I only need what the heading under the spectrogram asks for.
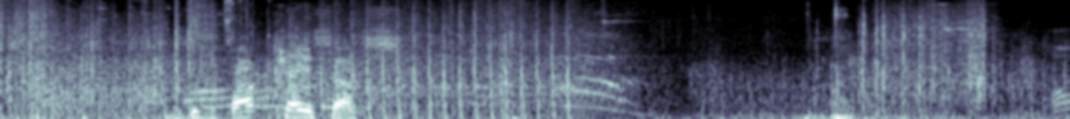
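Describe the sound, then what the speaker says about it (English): Gunfire in a multiplayer shooter video game, with dense rapid bursts of automatic fire in the first three seconds, then quieter scattered shots, all under excited talk from a player. "I definitely hear people shooting."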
